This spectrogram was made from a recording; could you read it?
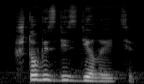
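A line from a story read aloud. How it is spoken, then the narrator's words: Stern question. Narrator (Russian): строго спросил его Санин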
